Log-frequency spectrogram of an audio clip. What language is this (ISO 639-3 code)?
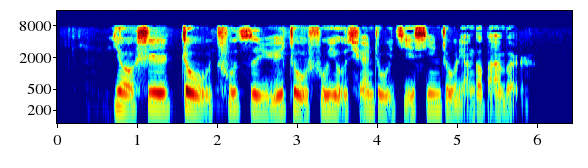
zho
